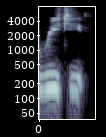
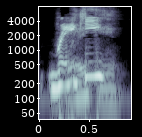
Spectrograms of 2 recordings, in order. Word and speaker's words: Reiki: got color therapy or Ricky how do you say that Rick Ricky what did you say Reiki sorry okay like I don't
